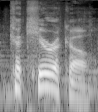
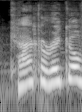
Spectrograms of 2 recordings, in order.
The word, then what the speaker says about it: Kakariko: or 12 probably but I always mispronounced to this Cocorico for some reason I didn't see the other three syllables I don't get why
